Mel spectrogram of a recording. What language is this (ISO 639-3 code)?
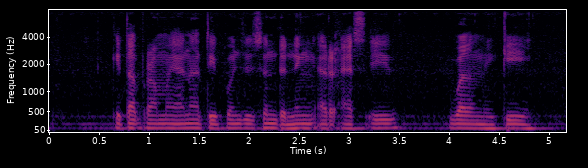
jav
